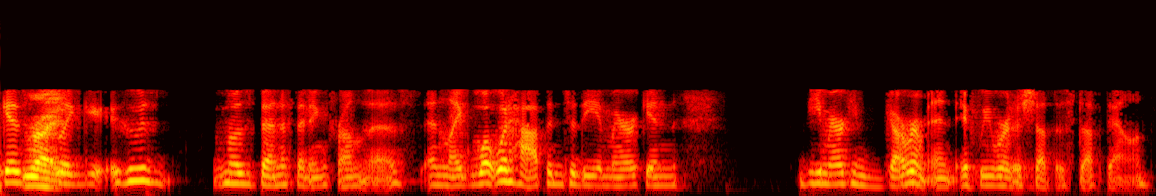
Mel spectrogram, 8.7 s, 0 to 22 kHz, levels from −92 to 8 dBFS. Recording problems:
garbled, watery; badly; nothing above 4 kHz
abrupt cut into speech; at the start

